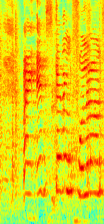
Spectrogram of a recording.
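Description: A child singing a wordless tune in a high voice, starting about half a second in, with long held notes that waver.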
